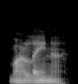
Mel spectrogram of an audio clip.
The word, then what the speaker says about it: Marlena: He pronounced it correctly. 3 syllables. Marlena, with a little trill to the R.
